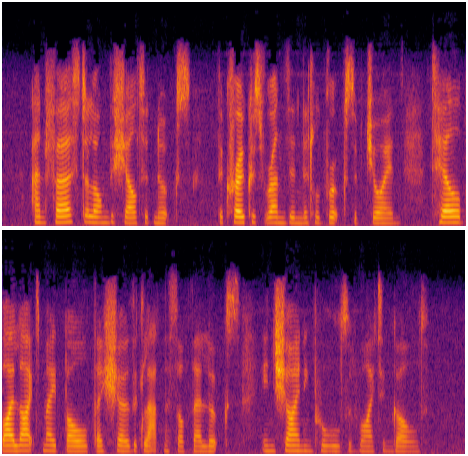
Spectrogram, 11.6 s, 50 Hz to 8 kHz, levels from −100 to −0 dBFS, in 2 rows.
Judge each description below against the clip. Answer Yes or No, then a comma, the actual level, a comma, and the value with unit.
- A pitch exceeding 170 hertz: Yes, medium, 185 Hz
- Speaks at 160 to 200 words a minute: Yes, average, 170 wpm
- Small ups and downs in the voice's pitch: Yes, narrow, 1.3 semitones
